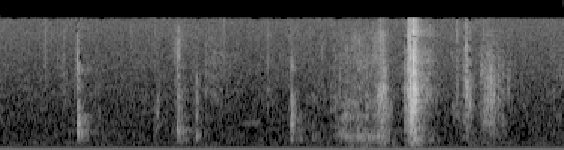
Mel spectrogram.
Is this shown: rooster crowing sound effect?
no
